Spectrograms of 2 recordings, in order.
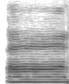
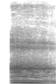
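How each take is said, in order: First: The pitch stays high and level. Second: The pitch dips down low. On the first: "nada satu" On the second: "nada ketiga"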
